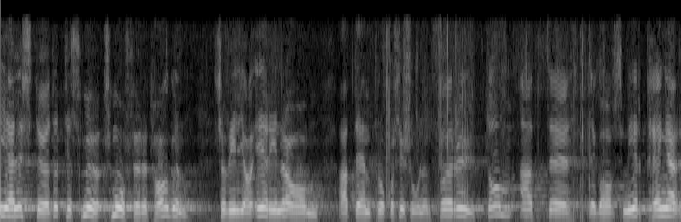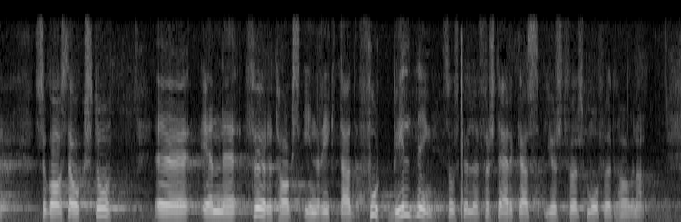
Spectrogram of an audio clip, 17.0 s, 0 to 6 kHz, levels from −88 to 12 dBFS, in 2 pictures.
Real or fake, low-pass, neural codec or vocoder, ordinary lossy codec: real; 5.4 kHz; none; none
